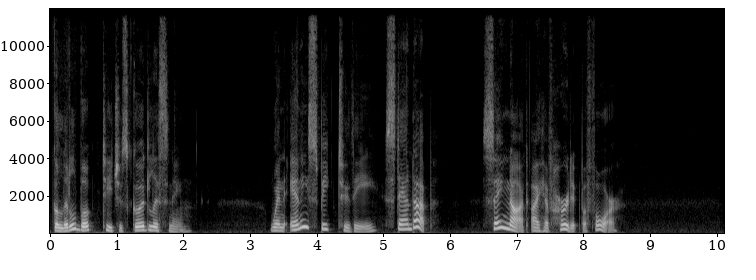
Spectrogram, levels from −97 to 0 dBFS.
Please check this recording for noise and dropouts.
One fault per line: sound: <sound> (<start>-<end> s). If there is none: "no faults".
no faults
